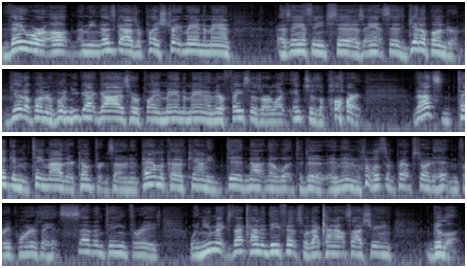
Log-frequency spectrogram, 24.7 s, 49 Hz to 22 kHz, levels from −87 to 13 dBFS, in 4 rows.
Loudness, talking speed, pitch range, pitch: -19 LUFS, 205 wpm, 150-185 Hz, 170 Hz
